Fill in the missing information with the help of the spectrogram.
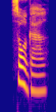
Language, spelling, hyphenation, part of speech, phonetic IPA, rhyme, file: Hungarian, szolgál, szol‧gál, verb, [ˈsolɡaːl], -aːl, Hu-szolgál.ogg
- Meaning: 1. to serve, be in service (-ban/-ben) 2. to serve, supply or furnish with something, offer something (-val/-vel) 3. to serve as something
